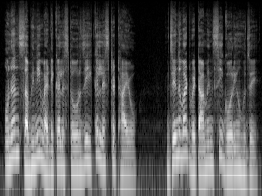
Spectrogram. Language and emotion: Sindhi, neutral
